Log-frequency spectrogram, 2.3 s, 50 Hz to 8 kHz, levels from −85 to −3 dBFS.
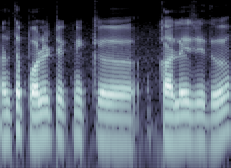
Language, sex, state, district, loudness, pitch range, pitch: Kannada, male, Karnataka, Bijapur, -18 LUFS, 120-135 Hz, 125 Hz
